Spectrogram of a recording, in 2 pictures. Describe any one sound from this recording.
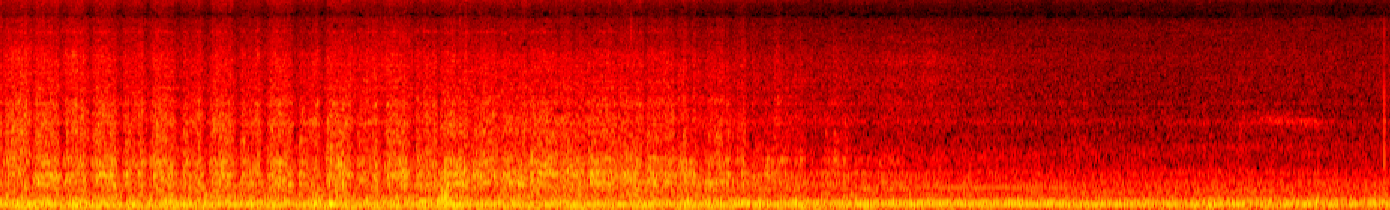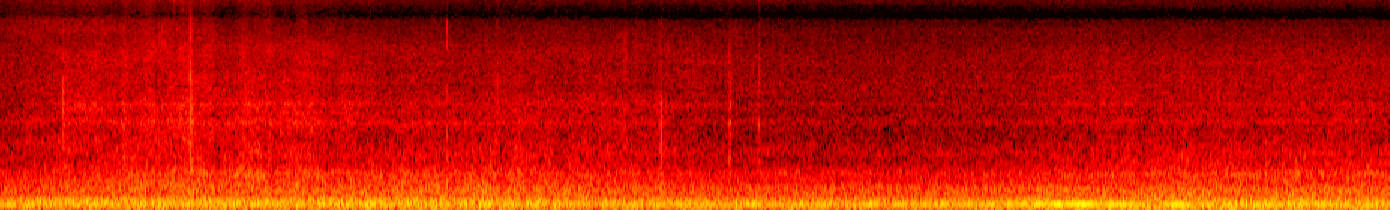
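Car wash machinery hums low and steadily.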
